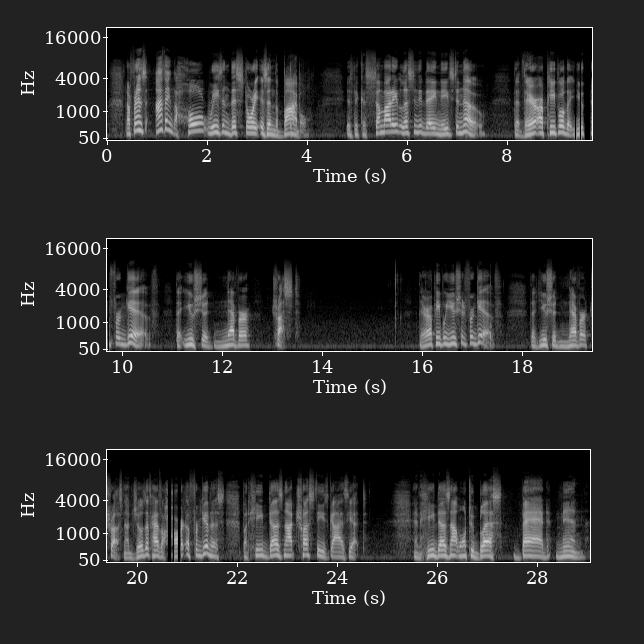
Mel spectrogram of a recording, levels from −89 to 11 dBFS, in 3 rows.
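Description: Speech with two digital broadcast dropouts, at 9.35–9.75 s and 20.62–20.89 s, where the receiver muted on corrupted frames. Each is a cluster of short, clean silent holes (longest 128 ms, then 64 ms), entered through an 8 ms fade, not the hiss of weak analogue reception.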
